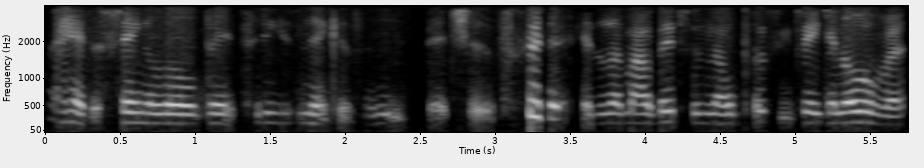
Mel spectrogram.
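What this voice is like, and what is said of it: Slightly raspy voice. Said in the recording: “my voice is a little raspy, extra sexy tonight”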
